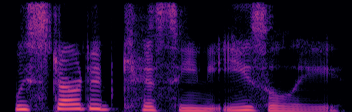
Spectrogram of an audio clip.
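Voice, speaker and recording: A woman narrates an audiobook in the first person, intimate and reflective. Her voice sits at an ordinary pitch. It is a dry studio recording with no room echo. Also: very animated, measured pace, a little mellow.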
